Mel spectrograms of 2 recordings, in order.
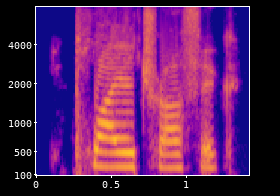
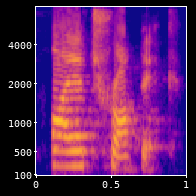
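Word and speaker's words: pleiotropic: of a gene plyotropic plyotrophic no listen to me plyotropic yeah uh can i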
